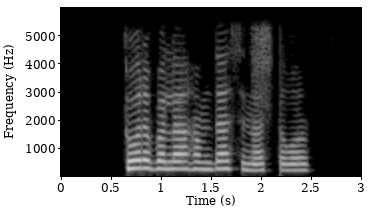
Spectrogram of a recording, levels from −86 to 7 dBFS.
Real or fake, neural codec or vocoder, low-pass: real; none; 5.4 kHz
